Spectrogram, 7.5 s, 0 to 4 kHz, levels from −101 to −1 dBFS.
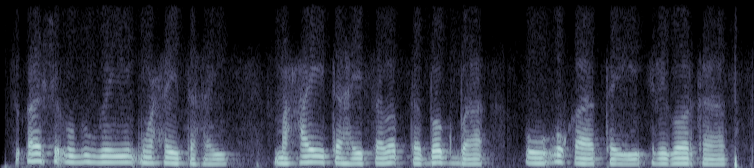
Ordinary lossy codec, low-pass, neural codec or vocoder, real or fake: Opus, 16 kbps; 3.6 kHz; vocoder, 24 kHz, 100 mel bands, Vocos; fake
